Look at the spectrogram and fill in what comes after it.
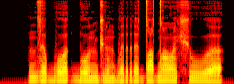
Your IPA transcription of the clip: n z ə b o ɐ̯ ɡ͡b o n d͡ʒ õ b ə r ə d ə dˤ ə̃ w ə̃ ʃ u ɐ̯

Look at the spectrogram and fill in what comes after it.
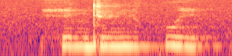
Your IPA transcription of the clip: h i n d y ɲ y kʷ i

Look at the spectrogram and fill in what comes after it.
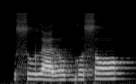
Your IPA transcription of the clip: s u˧ l a˨ l o˧ ɡ o˧ s ɔ˦

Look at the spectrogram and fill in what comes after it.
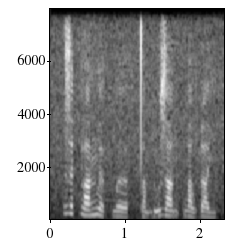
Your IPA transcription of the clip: z ɛ˦˥ t̚ v aː˨˦ ŋ l əː˧˩ k w əː˨˩ | t̪ a̰˧˨ m ɗ ṵ˧˥ z a̰ː˧˨ n k w a˧˩ w ɗ a˨˩ j

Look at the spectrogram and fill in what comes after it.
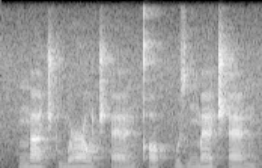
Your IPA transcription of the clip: ŋ a˦ t͡ʃʼ u˦ ʕ ɔ˦ t͡ʃʼ æ˨˦ ŋ qʼ ɔ˨ k͡p ʊ˦ z ŋ͡m æ˦ t͡ʃʼ æ˦ ŋ

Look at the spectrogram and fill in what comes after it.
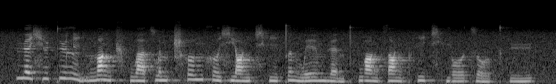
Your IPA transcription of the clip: ɥ ɛ˥˨ ɕ y˦ t̪ y˦ l ḭ˨˩ ŋ n̪ ɑ˥˨ ŋ ʈ͡ʂʰ w ä˨˦ t͡s w ə˧ n ʈ͡ʂʰ ɤ˦ ŋ x ɤ˨˦ ɕ j ɑ˨˦ ŋ t͡ɕʰ i˨˦ t̪ ə˥˨ n w e˦ ɪ̯ m ɥ ɛ̰˨˩ n t̪ʰ w ɑ˥˨ ŋ s ɑ˥˨ ŋ pʰ i˦ t͡ɕʰ j o˨˦ ʊ̯ t͡s o̰˨˩ ʊ̯ t̪ʰ y˨˦

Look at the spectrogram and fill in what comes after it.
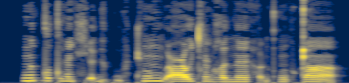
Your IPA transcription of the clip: ũ t dˤ ɤ t ɦ ɛ̃ ç ɛ̰ ɡ ɛ̰ kʷ ṵ xʷ cʰ ũ ŋʷ ɛ̰ ʕ ɤ cʰ ɛ̃ ɳ ʁ ɛ n ɛ̃ h a̰ ɳ kʷʰ ã xʷ ʈ ã

